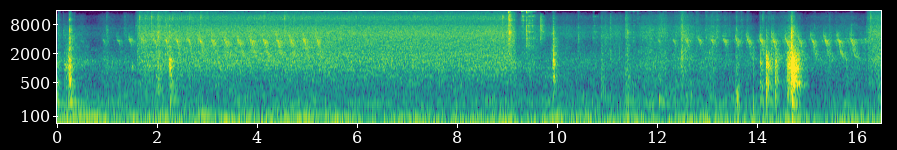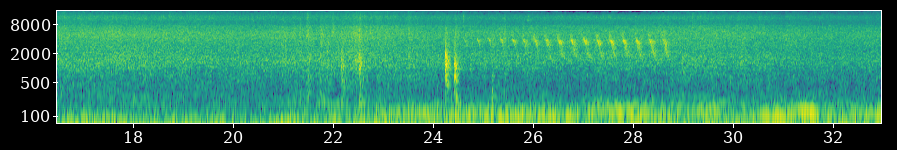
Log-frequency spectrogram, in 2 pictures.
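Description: Paver sealer being sprayed from a sprayer wand, a steady hiss with a low hum beneath it and runs of fast faint ticking at times. A single sharp knock about halfway through.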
